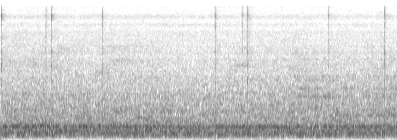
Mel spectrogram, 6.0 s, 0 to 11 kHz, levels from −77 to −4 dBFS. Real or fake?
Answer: fake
